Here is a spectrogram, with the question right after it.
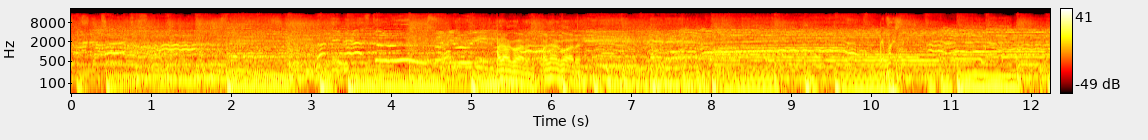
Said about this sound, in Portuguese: e não pode ir mais longe, ainda tem uma explosão elétrica de guitarras que parecem chorar no fim. Põe lá, põe lá a parte, assim, a parte mais final, que é incrível.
